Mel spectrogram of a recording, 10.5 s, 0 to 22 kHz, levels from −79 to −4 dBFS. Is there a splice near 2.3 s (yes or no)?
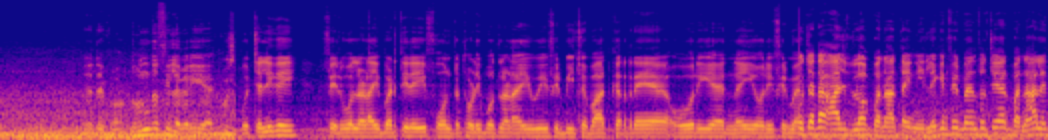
yes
